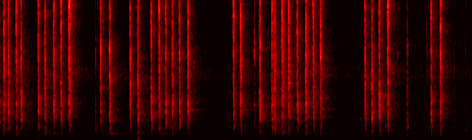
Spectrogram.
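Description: Fingertips with red nails type continuously on a vintage beige plastic IBM mechanical keyboard resting on a wooden desk. Sharp, bright clacks come in three quick bursts separated by brief pauses, each keystroke dying away almost instantly.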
